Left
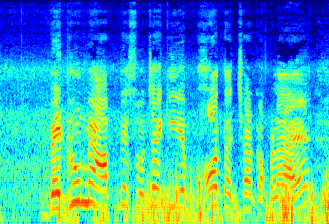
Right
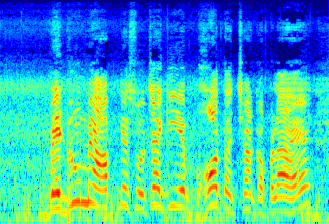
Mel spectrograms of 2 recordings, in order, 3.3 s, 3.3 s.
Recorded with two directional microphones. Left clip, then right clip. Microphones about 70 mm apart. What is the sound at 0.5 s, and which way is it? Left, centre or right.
Speech, left.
